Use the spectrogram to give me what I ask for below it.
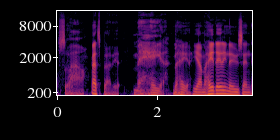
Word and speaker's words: Mexia: Yeah, Mahia. Bob Wright. How do you spell that?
